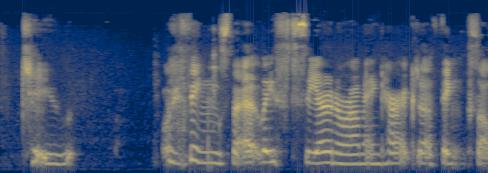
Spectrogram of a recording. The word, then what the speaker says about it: Siona: Our main character, Siona, I think it's pronounced Siona.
